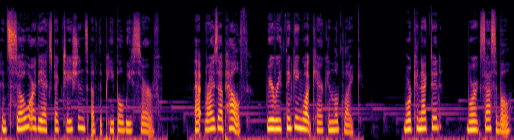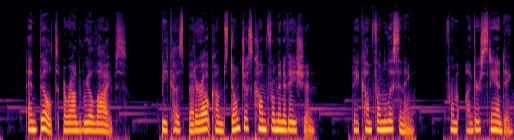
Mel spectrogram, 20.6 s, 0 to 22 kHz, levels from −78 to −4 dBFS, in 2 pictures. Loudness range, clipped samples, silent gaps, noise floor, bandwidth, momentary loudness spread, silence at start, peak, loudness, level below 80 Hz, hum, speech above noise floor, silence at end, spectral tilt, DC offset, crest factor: 4 LU; under 0.1%; none; -51 dBFS; 16.5 kHz; 11 LU; 0 s; 0 dBFS; -19 LUFS; -46 dBFS; none; 33 dB; 0.05 s; -5.5 dB/octave; under 0.1%; 20 dB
